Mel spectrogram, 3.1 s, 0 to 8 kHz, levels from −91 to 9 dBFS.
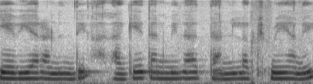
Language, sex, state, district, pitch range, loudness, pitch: Telugu, female, Andhra Pradesh, Guntur, 200-215 Hz, -16 LUFS, 210 Hz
